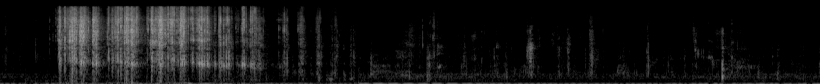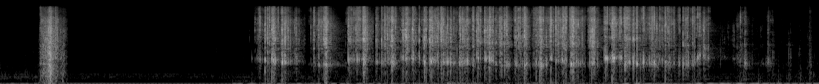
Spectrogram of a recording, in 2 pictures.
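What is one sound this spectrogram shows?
A young man crunches loudly on crispy dry noodles, close up.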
